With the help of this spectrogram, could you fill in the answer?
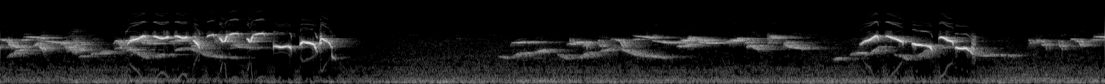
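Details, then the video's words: Oriental magpie-robin (kacer), an agitated, hopping caged bird, singing to provoke silent magpie-robins into answering; two loud bursts of varied whistled, warbling phrases around three to four seconds apart, with softer twittering between and a low background murmur. "Pancingan Kacer MACET BUNYI, dengan Kacer EMOSI LONCAT INI, dijamin NYAUT GACOR KACERNYA"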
